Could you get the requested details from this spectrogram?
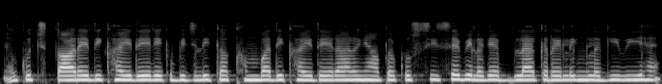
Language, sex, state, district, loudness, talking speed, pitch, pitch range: Hindi, male, Himachal Pradesh, Shimla, -11 LUFS, 225 wpm, 205 Hz, 200-210 Hz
